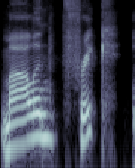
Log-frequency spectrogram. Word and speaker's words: Malin Frick: Malin Frick, all the way from Sweden.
